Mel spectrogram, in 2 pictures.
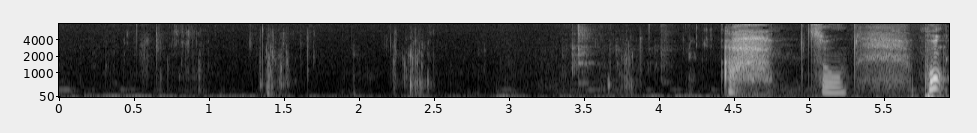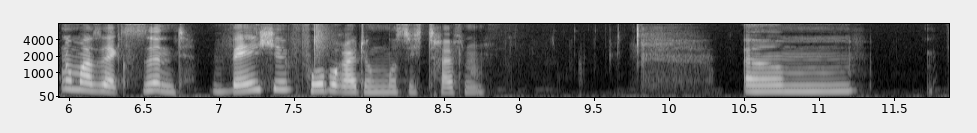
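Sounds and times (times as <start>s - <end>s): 
person drinking water: 0.2s - 5.8s, 8.9s - 10.5s
speech: 4.5s - 8.9s.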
